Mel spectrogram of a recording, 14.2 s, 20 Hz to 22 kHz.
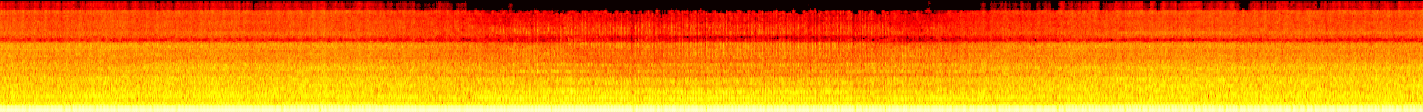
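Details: F355 engine after warm-up, in its normal state: deep, steady idle with an even low rumble and no knocks or misses. It is idling normally.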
